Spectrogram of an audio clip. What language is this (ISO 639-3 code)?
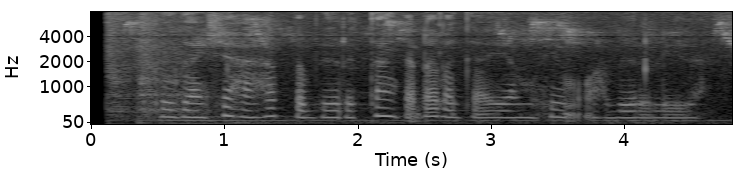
som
